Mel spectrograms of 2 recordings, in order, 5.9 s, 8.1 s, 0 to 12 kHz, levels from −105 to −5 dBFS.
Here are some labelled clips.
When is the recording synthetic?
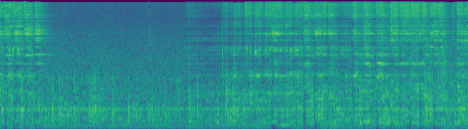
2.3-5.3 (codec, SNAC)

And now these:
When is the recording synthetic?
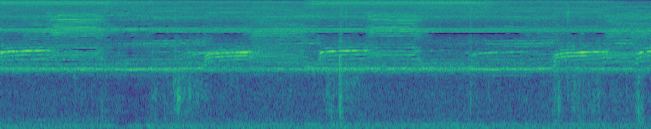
1.3-1.9 (codec, SNAC)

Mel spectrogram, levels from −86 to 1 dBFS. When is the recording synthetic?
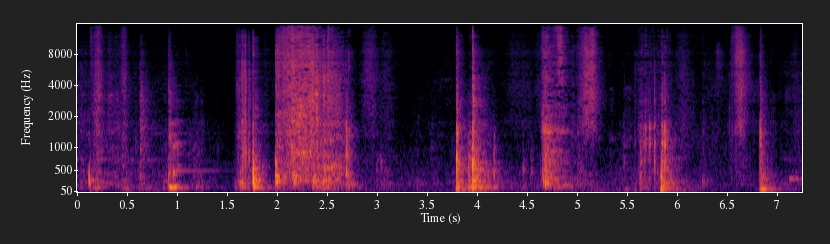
0.0-0.4 (codec, SNAC); 1.4-2.1; 6.5-7.3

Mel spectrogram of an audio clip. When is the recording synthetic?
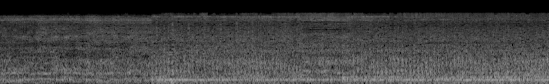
0.0-1.3 (codec, SNAC); 3.0-3.5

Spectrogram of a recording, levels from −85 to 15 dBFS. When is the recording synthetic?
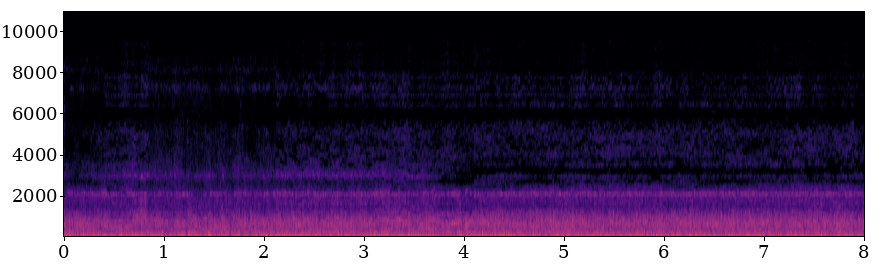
0.4-1.7 (codec, SNAC); 3.1-4.1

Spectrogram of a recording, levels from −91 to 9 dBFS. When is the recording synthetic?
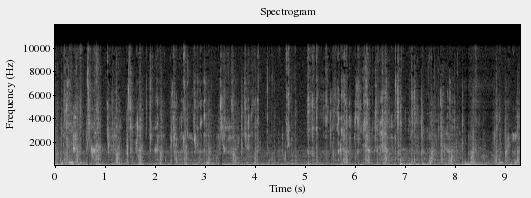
8.1-8.8 (codec, SNAC)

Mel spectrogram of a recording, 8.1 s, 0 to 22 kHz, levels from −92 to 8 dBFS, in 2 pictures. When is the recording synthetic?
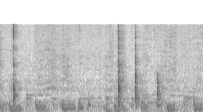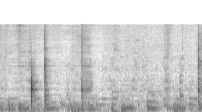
4.2-6.1 (codec, SNAC)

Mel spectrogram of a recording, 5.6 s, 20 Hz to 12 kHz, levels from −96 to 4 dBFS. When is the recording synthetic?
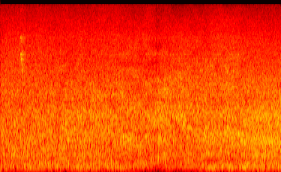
1.1-1.8 (codec, SNAC); 2.4-4.9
